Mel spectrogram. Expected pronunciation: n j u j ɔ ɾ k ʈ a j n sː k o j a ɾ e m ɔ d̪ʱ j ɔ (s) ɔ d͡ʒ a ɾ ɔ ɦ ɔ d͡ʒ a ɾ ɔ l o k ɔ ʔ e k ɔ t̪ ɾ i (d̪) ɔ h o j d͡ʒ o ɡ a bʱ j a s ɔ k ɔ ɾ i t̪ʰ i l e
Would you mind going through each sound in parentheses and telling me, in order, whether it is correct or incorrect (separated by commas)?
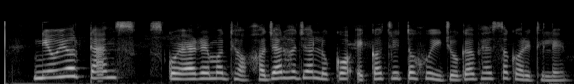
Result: incorrect, incorrect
